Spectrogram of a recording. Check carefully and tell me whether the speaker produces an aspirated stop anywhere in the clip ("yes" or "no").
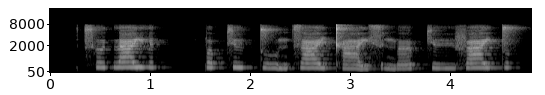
yes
